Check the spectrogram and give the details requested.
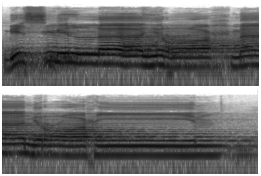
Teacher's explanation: huruf sin dalam keadaan sukun jangan diberikan qalqalah, tidak boleh diberikan pantulan. Enggak boleh kita bilang bismillah, kita alirkan suara sinnya.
